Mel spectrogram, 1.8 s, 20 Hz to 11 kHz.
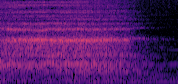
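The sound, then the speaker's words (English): Deep breath drawn in and let out through the nose with the mouth closed, part of a gratitude meditation exercise; a soft, airy, steady rush that tapers away near the end. “All through the nose with the mouth closed. Sinking our breath, let's take 1 deep inhale and exhale.”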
